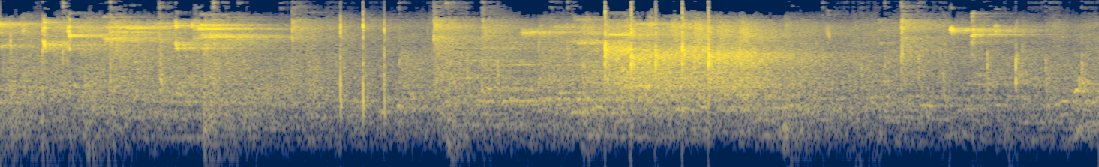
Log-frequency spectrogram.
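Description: Shoes squeak on a hard floor.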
